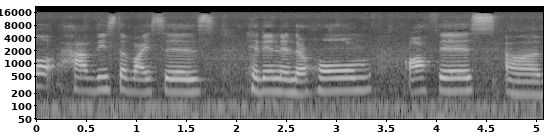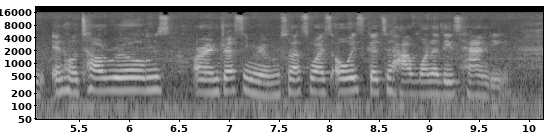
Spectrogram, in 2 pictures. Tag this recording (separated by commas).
Speech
